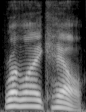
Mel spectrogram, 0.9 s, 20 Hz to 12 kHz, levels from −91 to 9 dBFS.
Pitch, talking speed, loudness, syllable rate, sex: 170 Hz, 210 wpm, -15 LUFS, 3.9 syllables/s, male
